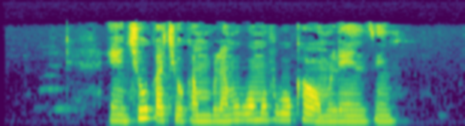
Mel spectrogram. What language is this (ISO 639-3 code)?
lug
